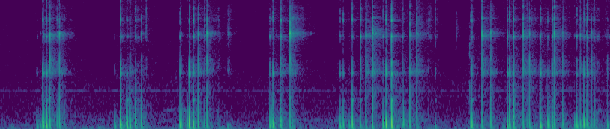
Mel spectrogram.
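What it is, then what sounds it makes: Wooden slice coasters. Long white nails tap the flat faces of a pair of identical solid round wood slice coasters with bark edges, one held in each hand. Quick bursts of dry, clicky taps come in separated clusters, each tap a short low knock with a bright click on top. The taps die away almost instantly, with quiet gaps between bursts.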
